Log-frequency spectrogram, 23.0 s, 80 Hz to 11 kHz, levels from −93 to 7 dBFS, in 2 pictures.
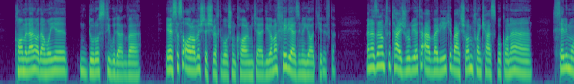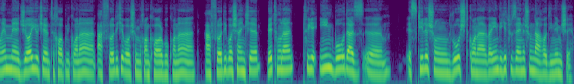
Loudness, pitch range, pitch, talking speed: -18 LUFS, 155-185 Hz, 170 Hz, 160 wpm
